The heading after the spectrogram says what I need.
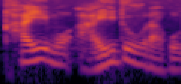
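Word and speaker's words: καὶ ἰδού: 되어 있는데 이게 이제 헬라어로는 카이 뭐 아이두라고 읽습니다이 표현은 그런데 보아라라는 뜻이에요 그리고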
